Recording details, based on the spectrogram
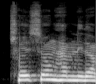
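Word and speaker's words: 죄송합니다: দ আ দা এখানে বিউ বাচ্চমের পরে নিউন থাকার কারণে বিউপের উচ্চারণ মিউম এর মত হবে তাই উচ্চারণ হবে হাম ছই সংনি দাদা সৈসং হামনিদা মানে দুঃখিত গিয় প্রথমে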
